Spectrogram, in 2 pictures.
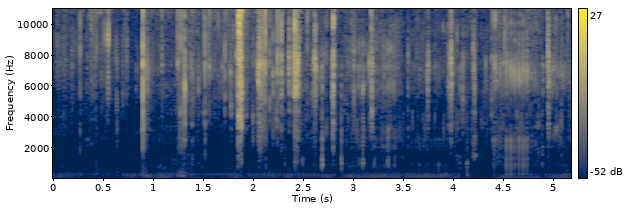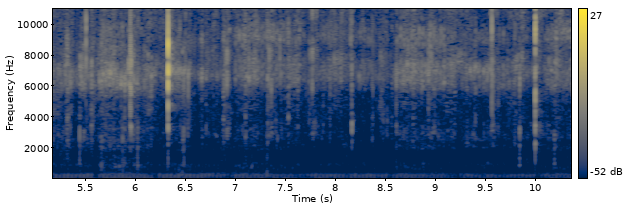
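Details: Nursing Don Sphynx mother cat Pūkė with her kittens: a faint low purr hums underneath frequent sharp clicks and smacking suckling sounds, with a brief rustle midway.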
